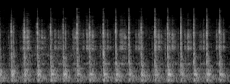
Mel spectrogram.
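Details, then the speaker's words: IBM Selectric II correcting typewriter running: steady fast clacking with a dull thump about every eighth of a second in time with the mechanism; center hub cracked all the way through, and the machine also squeals and freezes. "all right you hear that that is the sound of a hub Center Hub gone bad that thumping sound"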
